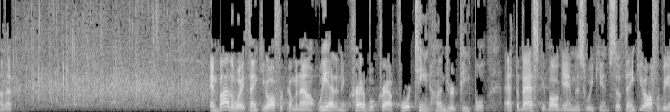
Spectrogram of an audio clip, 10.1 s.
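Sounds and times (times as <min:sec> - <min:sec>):
speech: 0:00.0 - 0:00.5, 0:03.1 - 0:10.0
audience applause: 0:00.0 - 0:03.2.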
